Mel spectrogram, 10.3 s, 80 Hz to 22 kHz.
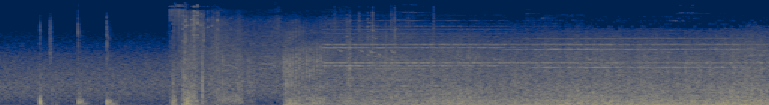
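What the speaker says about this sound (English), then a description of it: "Train should be here any minute now." A train arrives in the Red Dead Redemption 2 video game: a few hoof knocks and a horse whinny come first, then a loud, steady rumble with a hissing wash swells in and holds to the end, with no talk.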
